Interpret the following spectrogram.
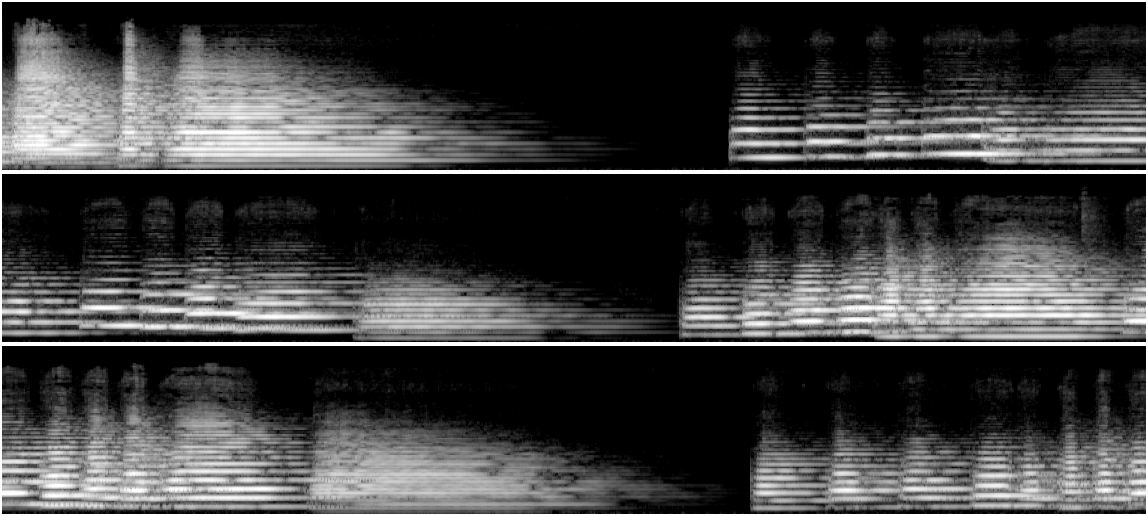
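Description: Solo trombone with chamber orchestra playing a classical concerto: three phrases of sustained brass notes over low bass notes. Each phrase dies away to silence, at about four seconds in, around twelve seconds and near twenty seconds, before the next one enters.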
